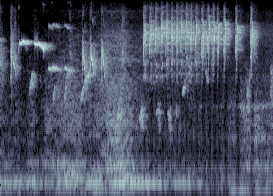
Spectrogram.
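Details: Young sunbird from Indonesia singing as a lure to set other sunbirds singing: high, rapid twittering and sliding notes, turning into a dense, buzzy, continuous high trill midway, with steady low background hum.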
